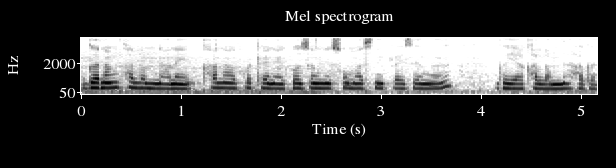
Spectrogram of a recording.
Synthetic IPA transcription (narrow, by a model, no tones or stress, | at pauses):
ɡɯnaŋkʰalamnanajkʰanapʰkʰɯtʰajnajkʰɔzɯŋnisɔmasnipɾajzɯŋɯ | ɡɯjakʰalamnɯhaɡɯn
